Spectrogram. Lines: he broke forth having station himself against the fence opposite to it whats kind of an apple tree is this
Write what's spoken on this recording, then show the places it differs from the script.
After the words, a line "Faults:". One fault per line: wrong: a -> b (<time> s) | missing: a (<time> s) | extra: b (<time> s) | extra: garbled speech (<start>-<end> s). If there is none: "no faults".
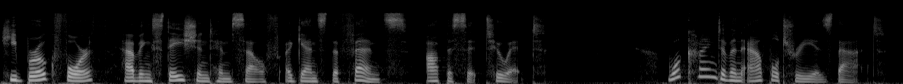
he broke forth having stationed himself against the fence opposite to it what kind of an apple tree is that
Faults:
wrong: station -> stationed (1.5 s)
wrong: whats -> what (6.7 s)
wrong: this -> that (8.4 s)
